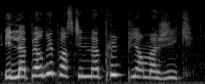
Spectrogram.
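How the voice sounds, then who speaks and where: A woman's voice: extremely high pitch, quick pace. A woman voicing a bold, eager young animal cub in a children's cartoon, with a direct, feisty manner. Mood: sympathetic. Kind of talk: French children's cartoon voice acting. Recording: music under the voice.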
